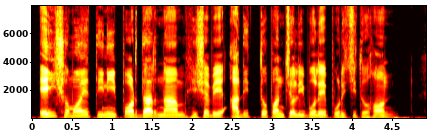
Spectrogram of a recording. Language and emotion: Bengali, neutral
